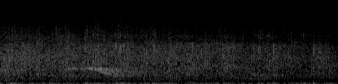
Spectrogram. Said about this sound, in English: Big round of applause for this gentleman. Come on.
